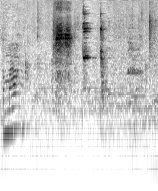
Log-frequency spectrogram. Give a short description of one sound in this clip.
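A young woman sniffles and sobs.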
